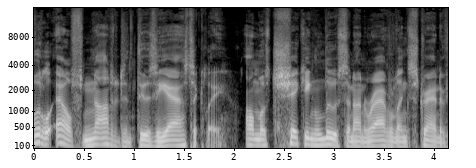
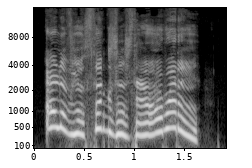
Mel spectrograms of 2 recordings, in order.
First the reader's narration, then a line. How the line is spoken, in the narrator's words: piped Daisy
